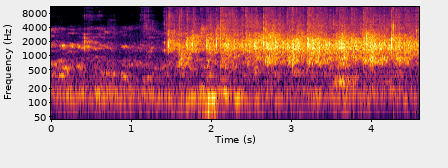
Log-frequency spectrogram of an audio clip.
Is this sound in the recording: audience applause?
yes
